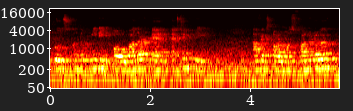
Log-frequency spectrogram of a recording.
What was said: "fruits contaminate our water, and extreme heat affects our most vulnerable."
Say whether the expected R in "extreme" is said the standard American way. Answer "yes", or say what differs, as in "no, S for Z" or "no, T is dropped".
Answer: no, R is dropped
